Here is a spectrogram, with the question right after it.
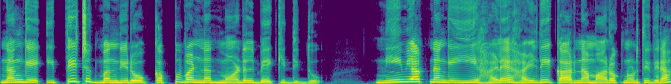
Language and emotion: Kannada, angry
